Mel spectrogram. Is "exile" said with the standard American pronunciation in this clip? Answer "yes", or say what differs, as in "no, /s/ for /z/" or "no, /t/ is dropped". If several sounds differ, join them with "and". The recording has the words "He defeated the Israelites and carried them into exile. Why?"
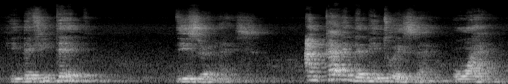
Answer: no, /k/ is dropped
